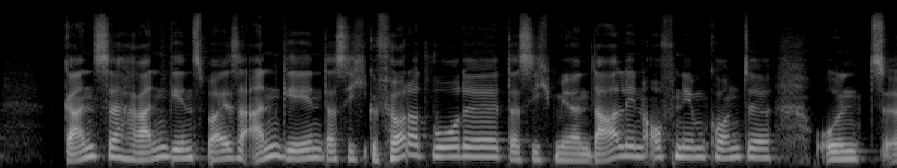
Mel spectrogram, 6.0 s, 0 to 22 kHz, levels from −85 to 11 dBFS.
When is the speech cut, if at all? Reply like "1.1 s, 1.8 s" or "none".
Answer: 2.4 s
